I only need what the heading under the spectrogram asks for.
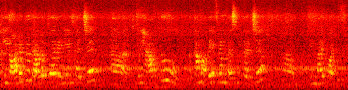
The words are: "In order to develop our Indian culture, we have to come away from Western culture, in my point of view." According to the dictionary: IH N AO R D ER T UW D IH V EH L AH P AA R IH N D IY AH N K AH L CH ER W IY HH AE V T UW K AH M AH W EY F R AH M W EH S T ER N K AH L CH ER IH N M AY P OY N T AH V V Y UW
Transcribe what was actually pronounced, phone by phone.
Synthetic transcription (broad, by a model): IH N AO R D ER T UW D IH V L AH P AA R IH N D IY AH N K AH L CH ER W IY HH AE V T UW K AH M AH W EY F R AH M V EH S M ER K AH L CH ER IH N M AY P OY T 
